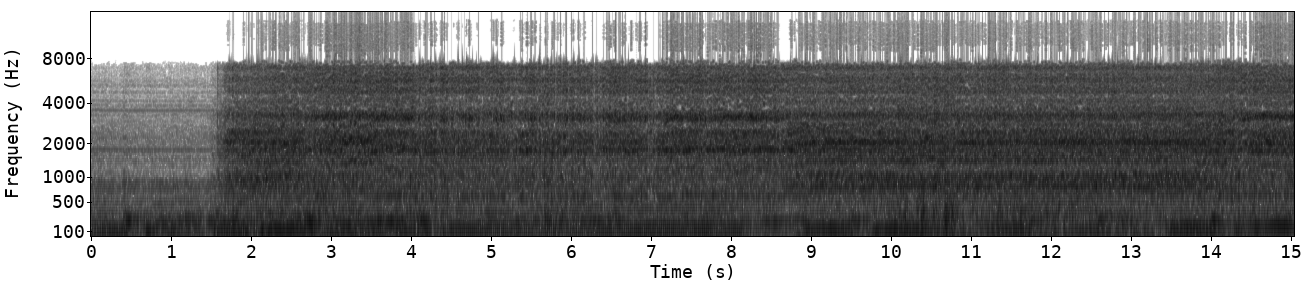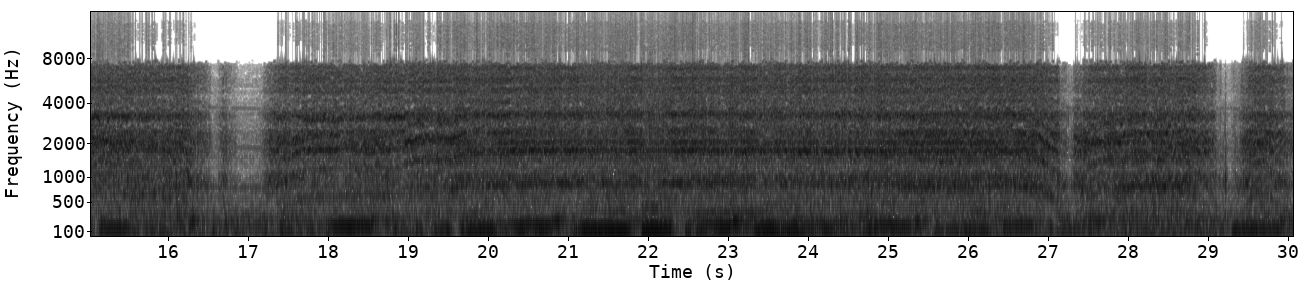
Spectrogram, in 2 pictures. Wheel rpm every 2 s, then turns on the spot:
30, 150, 160, 160, 160, 160, 160, 160, 70, 180, 230, 230, 230, 150, 90.
none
